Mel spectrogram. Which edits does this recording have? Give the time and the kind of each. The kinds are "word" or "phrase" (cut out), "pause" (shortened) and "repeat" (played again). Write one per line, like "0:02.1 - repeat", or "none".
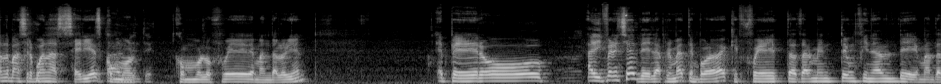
0:05.8 - pause
0:06.4 - word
